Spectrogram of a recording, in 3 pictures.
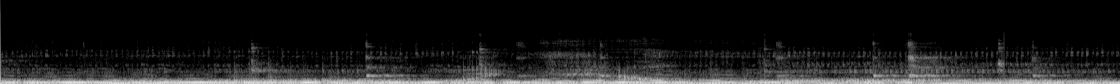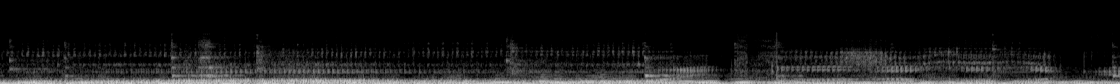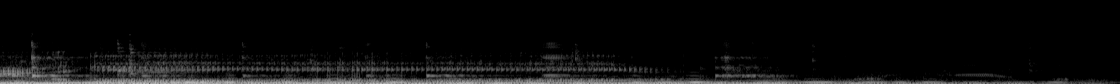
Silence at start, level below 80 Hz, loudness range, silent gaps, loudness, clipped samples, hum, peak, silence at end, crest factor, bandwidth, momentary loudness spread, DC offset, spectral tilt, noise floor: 0 s; -22 dBFS; 19 LU; none; -20 LUFS; under 0.1%; none; -4 dBFS; 1.35 s; 14 dB; 2.6 kHz; 19 LU; under 0.1%; -14 dB/octave; -55 dBFS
